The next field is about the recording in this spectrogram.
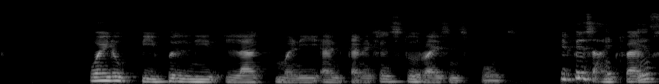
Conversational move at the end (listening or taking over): taking over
